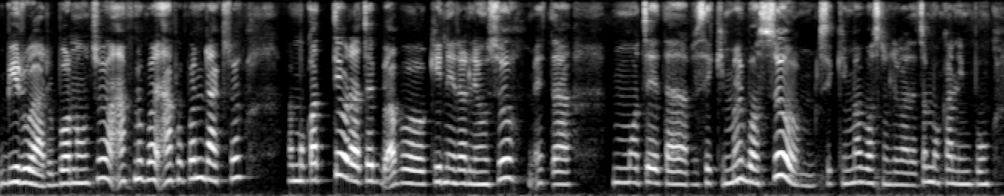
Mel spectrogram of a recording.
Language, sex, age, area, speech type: Nepali, female, 30-45, rural, spontaneous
